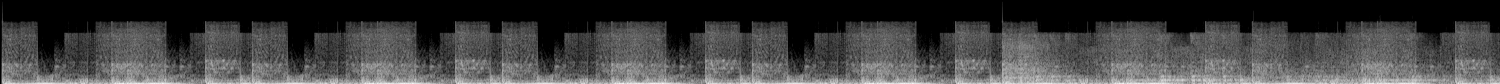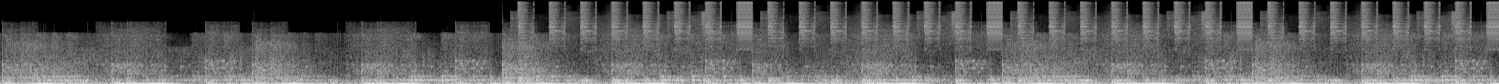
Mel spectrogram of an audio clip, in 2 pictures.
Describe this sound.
Music > Multiple instruments
Demo Track #4038 (Industraumatic)
Ambient, Cyberpunk, Games, Horror, Industrial, Noise, Sci-fi, Soundtrack, Underground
